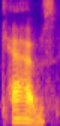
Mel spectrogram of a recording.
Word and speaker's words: calves: Or you have two calves, not calves, but calves. The L is silent and we pronounce the V sound with vibration plus the z sound like zebra together, calves.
